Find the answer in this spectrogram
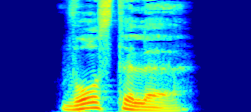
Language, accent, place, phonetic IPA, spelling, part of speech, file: German, Germany, Berlin, [ˈvʊʁstələ], wurstele, verb, De-wurstele.ogg
- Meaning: inflection of wursteln: 1. first-person singular present 2. first-person plural subjunctive I 3. third-person singular subjunctive I 4. singular imperative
